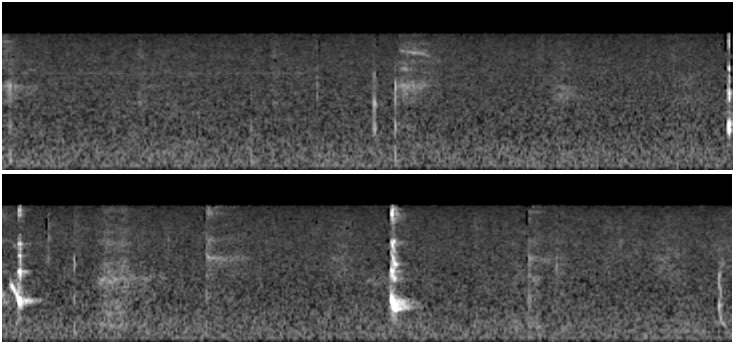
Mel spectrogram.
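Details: Baby with hiccups: a few faint, sharp, abrupt catches spaced irregularly over quiet room noise.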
